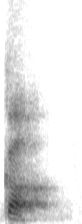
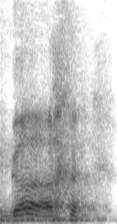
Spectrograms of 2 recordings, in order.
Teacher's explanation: So suppose you say the letter ka. This k sound, I can make that sound without using my voice at all. You can hear it, but I cannot say ga without using my voice.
